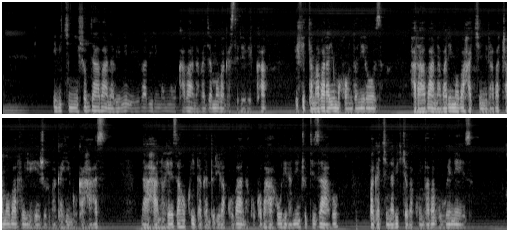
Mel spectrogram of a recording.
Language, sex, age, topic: Kinyarwanda, male, 25-35, education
